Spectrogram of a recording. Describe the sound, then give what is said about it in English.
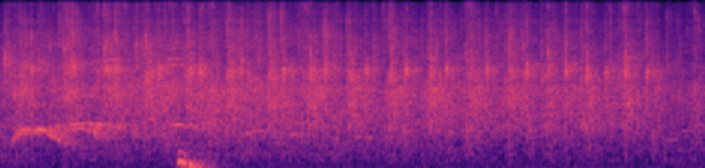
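An audience at a church service claps their hands for crying babies in a dense, steady wash of applause that holds at a strong, even level for about six seconds before easing slightly at the end. “Come on, clap your hands for the babies crying out.”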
